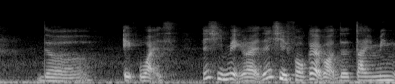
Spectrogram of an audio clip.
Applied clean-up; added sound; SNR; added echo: none; none; none; none.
